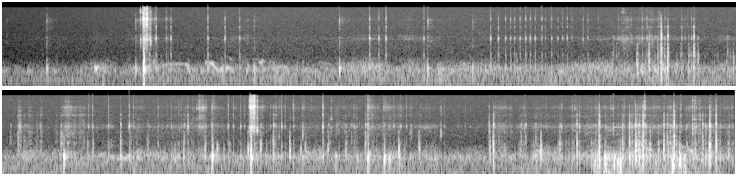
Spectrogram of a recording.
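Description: Airsoft pistol firing two sharp single shots, about two seconds in and again near fifteen seconds, over steady rustling of clothing and gear and scattered small clicks of other shots around the field. Near the end the rustling grows louder with thumps as the player moves off.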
